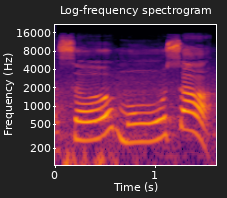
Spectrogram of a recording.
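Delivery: Samosa drawn out very slowly, each syllable held; slowly drawn-out samosa for a reading class; stretched teaching word. Shown as a demonstration. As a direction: lengthen samosa so children hear the ओ. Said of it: "और last word".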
